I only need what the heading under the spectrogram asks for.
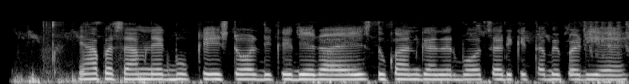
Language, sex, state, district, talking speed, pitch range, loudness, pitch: Hindi, female, Rajasthan, Bikaner, 180 wpm, 225-235 Hz, -14 LUFS, 230 Hz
